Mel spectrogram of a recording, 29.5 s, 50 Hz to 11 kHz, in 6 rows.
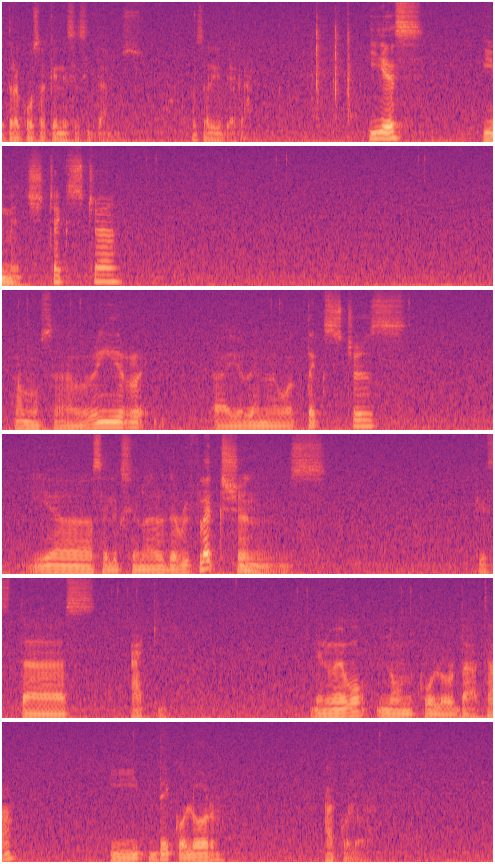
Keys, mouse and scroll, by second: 2.3 click, 3.3 shift+a, 6.3 click, 7.6 click, 9.0 click, 9.9 click, 10.4 click, 12.5 click, 13.7 click, 14.3-19.7 scroll down 20, 20.7 click, 22.6 click, 23.6 click, 25.8-28.5 drag.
